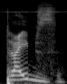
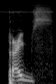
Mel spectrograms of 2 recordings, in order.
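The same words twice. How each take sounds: First: The word ends with a buzzing z sound. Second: The word ends with a hissing s sound. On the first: The speaker calls it right. "इसका उच्चारण ना जा का आता है" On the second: The speaker calls it wrong. "तो अब इसे ट्राइब्स नहीं पढ़ेंगे"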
